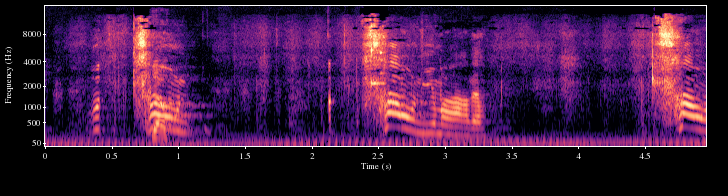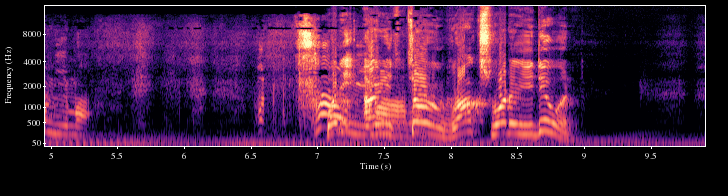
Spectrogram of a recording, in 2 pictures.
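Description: A young man exclaims loudly in surprise close to a microphone.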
